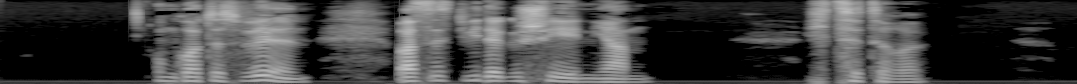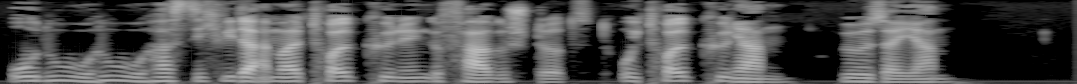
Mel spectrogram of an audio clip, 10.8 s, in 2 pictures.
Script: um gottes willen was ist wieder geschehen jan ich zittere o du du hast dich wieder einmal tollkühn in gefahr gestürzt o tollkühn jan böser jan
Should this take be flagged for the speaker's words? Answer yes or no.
no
